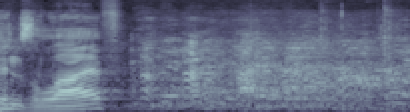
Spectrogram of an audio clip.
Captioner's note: laughter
